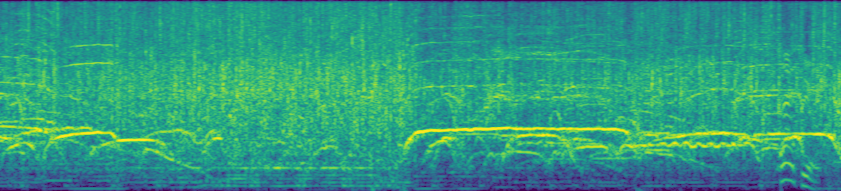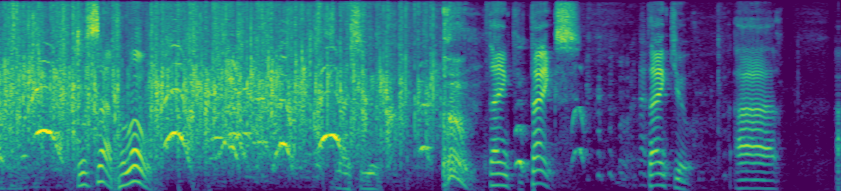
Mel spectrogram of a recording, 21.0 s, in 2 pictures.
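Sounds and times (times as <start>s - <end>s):
crowd applauding: 0.0s - 16.2s
speech: 10.0s - 10.4s, 11.5s - 12.6s, 15.0s - 15.4s, 16.2s - 17.7s, 18.6s - 20.4s.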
